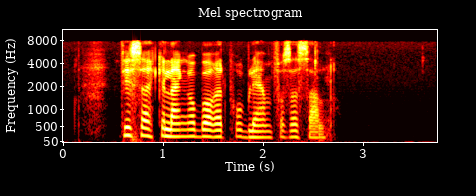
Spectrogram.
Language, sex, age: Norwegian, female, 17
